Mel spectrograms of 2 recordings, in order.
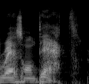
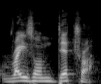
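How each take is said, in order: First: It is said in a French accent. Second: It is said in a plain English accent.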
